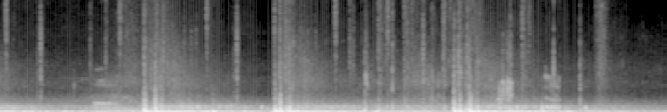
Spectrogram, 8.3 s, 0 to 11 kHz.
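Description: Repeated gunfire and booming shots in Squad 44 are aimed at an enemy truck, several sharp reports standing out over steady battlefield noise while players talk.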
